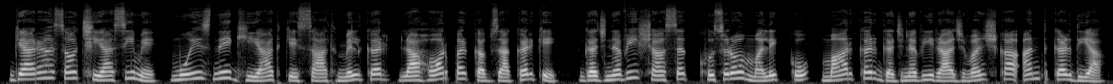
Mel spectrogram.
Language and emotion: Hindi, neutral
